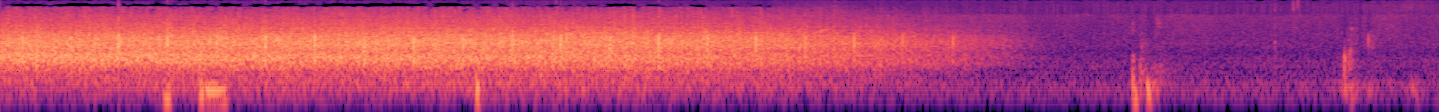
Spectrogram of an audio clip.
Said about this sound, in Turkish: Alkışlarla uğurluyorum seni.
